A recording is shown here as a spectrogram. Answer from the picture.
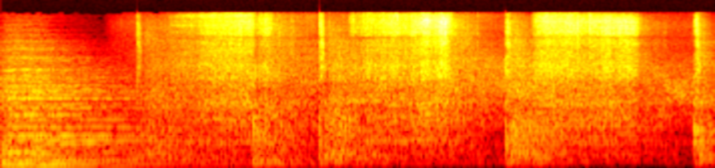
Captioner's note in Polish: szuranie bezwładnej nogi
